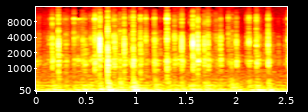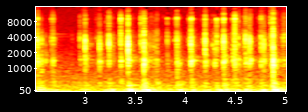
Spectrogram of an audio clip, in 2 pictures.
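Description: Fingertips type on a backlit mechanical keyboard with dark plastic keycaps. A rapid, steady stream of short, bright clacks with a light low thump fills the clip, easing briefly near the three-second mark before resuming. Each keystroke dies away almost instantly.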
